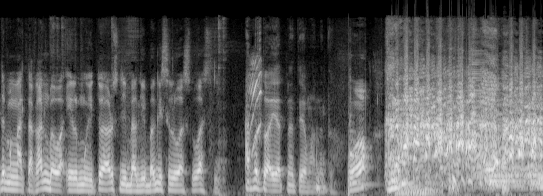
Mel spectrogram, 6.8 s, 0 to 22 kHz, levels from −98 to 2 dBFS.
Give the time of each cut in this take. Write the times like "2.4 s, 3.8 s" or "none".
none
